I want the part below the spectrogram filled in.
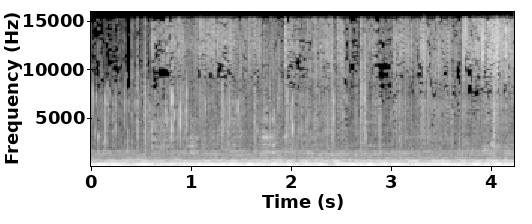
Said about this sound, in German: Wenn du bereit bist, atme tief durch und gieße die flüssige Tinktur in die Schüssel mit kaltem Wasser.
